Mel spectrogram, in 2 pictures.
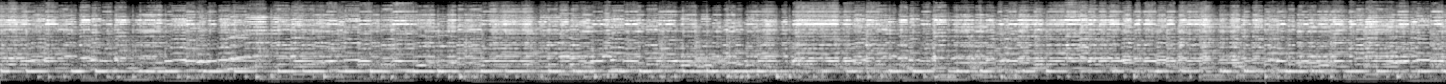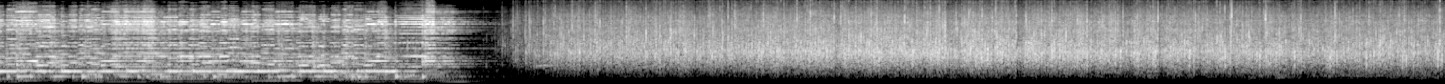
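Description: Live Caucasian folk dance music led by an accordion over a held drone and a quick hand-drum beat, stopping abruptly about two-thirds of the way through. The audience then applauds steadily.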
